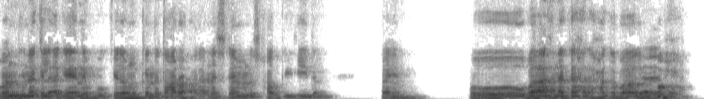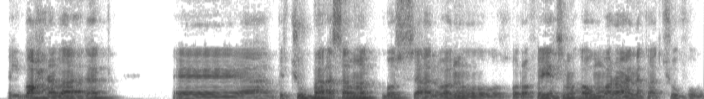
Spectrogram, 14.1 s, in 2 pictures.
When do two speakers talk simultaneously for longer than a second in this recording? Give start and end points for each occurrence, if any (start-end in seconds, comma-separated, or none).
5.3-6.9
